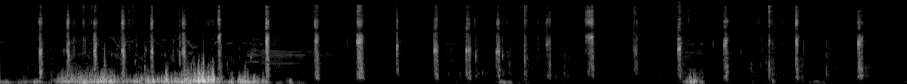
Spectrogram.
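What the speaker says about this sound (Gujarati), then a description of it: "હવે ગાયો અંદર બધી વળી રહી છે, બધી ધડમ ધડા કરી રહી છે" A herd of cows shuffles into a shelter, starting with a dense rumbling scuffle before breaking into a sparse, irregular series of sharp, close hoof knocks and thuds on hard ground.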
